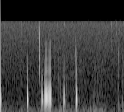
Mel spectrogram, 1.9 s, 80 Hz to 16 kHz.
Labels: {"label": "biophony, knock croak", "recorder": "SoundTrap 300"}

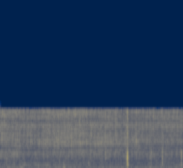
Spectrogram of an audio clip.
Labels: {"label": "anthrophony, boat engine", "recorder": "HydroMoth"}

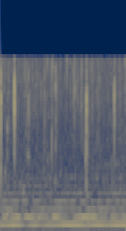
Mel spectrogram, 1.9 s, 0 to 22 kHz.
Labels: {"label": "biophony, midshipman", "recorder": "SoundTrap 500"}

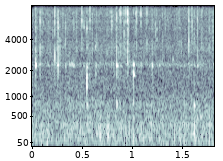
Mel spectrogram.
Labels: {"label": "ambient", "recorder": "HydroMoth"}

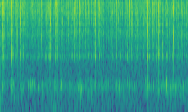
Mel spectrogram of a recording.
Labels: {"label": "ambient", "recorder": "HydroMoth"}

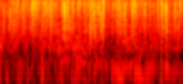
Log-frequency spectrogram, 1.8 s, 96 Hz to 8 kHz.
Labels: {"label": "biophony, cascading saw", "recorder": "SoundTrap 600 or HydroMoth"}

